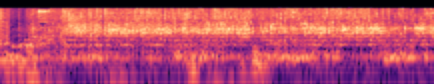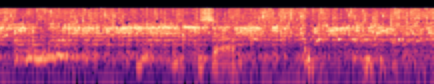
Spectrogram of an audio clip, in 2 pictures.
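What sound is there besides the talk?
toilet flushing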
